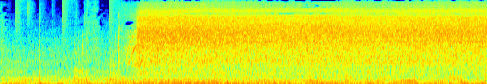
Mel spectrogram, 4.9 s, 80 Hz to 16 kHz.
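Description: Worx Hydroshot 40V cordless power cleaner running and spraying: a steady motor hum under a loud hiss of the water jet. It starts suddenly about a second in and cuts off sharply near the end.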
